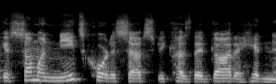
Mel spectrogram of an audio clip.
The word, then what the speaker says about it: cordyceps: And it's about the benefits of taking cordyceps. Am I pronouncing that right? – Cordyceps.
